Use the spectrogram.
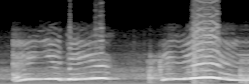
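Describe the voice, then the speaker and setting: Squeaky and extremely high in pitch, this is a put-on character voice. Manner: creepy.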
